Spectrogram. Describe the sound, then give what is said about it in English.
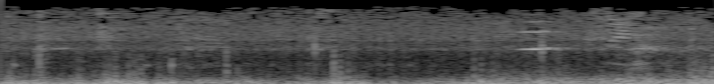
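Wind buffets the microphone at an amateur baseball game, a steady, loud low rumble that swells and eases without stopping. “Wind is really starting to kick up.”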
